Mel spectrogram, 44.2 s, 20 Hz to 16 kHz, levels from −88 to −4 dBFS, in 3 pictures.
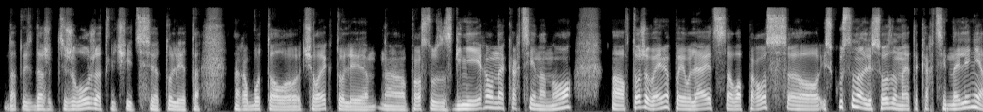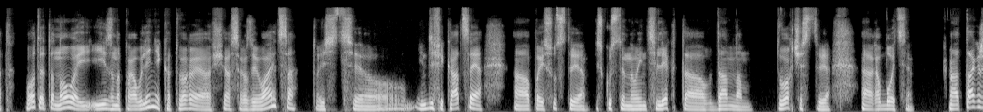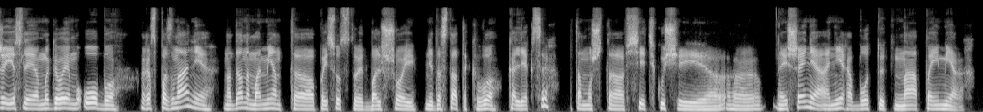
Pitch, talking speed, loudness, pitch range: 130 Hz, 105 wpm, -17 LUFS, 115-150 Hz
